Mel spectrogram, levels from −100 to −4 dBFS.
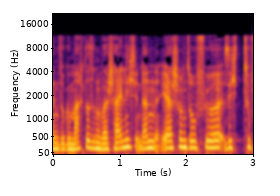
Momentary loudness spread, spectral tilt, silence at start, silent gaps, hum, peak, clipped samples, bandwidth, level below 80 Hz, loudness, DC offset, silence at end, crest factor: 2 LU; -5.5 dB/octave; 0 s; none; none; -2 dBFS; under 0.1%; 12 kHz; -48 dBFS; -14 LUFS; under 0.1%; 0 s; 12 dB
